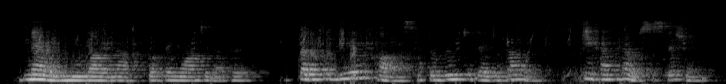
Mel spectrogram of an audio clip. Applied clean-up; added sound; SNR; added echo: neural separator model SepFormer DNS4.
